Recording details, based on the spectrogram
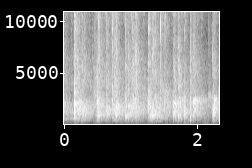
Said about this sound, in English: You can, you can clap if you want to. I think it's a big deal.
